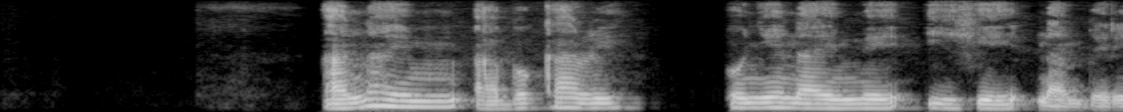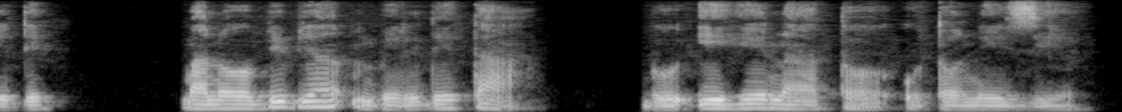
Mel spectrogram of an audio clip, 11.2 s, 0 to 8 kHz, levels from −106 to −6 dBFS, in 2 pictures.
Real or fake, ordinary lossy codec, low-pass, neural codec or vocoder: real; none; none; none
